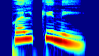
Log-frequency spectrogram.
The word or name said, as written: ಪಾಲಘ್ನ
